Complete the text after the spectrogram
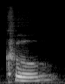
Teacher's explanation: Kubutz, so it's a slightly longer oo sound.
